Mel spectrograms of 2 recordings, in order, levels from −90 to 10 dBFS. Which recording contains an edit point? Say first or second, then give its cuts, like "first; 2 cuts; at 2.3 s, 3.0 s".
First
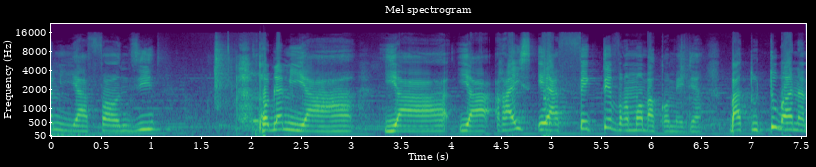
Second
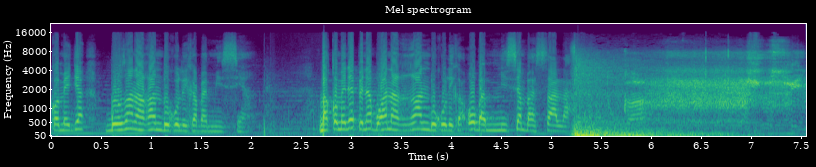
second; 1 cut; at 5.6 s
